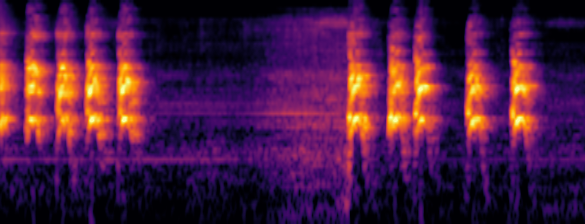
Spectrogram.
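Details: Bichon Frise barking at a robot vacuum: four quick sharp barks, a two-second pause filled with low whirring from the machine, then five more barks in an uneven rhythm.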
